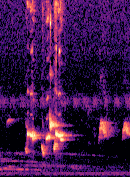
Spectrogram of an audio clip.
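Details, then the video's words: Sooty-headed bulbul in the wild in the morning, calling so other bulbuls join in: a quick burst of bubbly, chirping notes around the middle, then two short higher whistled notes near the end, with faint background hum. "Burung KUTILANG Ngalas GACOR Suara Isian Alami Memangil Kutilang lain ikut Bunyi"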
